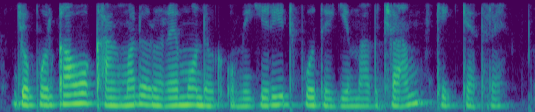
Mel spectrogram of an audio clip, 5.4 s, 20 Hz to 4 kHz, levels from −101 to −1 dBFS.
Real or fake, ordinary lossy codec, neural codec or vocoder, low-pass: fake; none; vocoder, 22.05 kHz, 80 mel bands, WaveNeXt; 3.6 kHz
